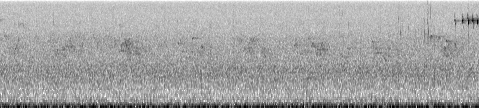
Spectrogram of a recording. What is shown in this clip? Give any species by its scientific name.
Vireo olivaceus, unidentified call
